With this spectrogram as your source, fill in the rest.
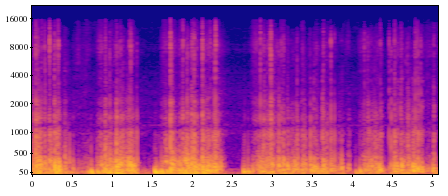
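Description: A large, round, thin, solid cork disc, like a trivet or pinboard, is held up close to the microphone and scratched with fingernails. The result is dense, rough scratching in bursts, heavy in low rumble with bright crackly edges, broken by two short pauses near 1.4 and 2.5 seconds.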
